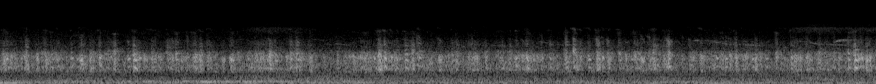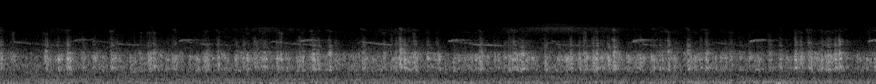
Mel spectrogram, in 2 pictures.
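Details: A dense chorus of wood frogs at a cranberry bog on March 11, 2020: overlapping low, duck-like clucks, with a few high rising peeps above.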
